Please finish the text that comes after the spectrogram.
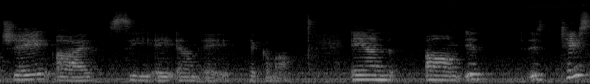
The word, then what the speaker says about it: jicama: It's spelled Jicama, jicama.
